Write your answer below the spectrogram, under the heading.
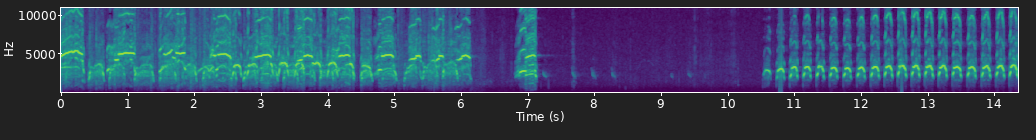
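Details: Osprey chicks at nest 4 on 18 July 2022, screaming loudly in chorus as a fish is brought in: dense harsh repeated squeals, then a short pause with faint notes, then a steady run of sharp calls about five per second.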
